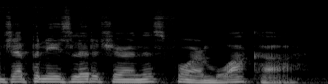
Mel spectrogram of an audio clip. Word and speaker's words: waka: In this form, waka, W-A-K-A, waka, consisted of 31 syllables divided into 5 sections of 5-7, 5-7-7.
